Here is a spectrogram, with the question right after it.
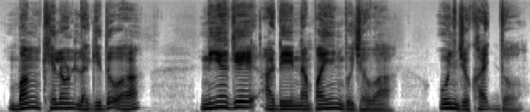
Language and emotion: Santali, neutral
